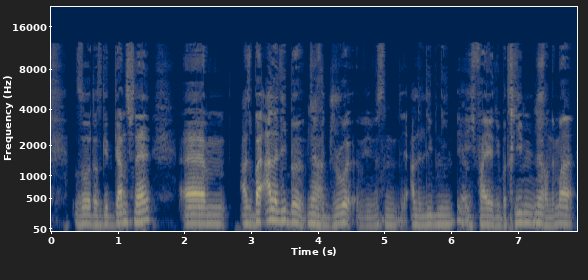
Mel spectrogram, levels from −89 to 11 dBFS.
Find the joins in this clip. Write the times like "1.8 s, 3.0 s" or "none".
2.8 s, 6.1 s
